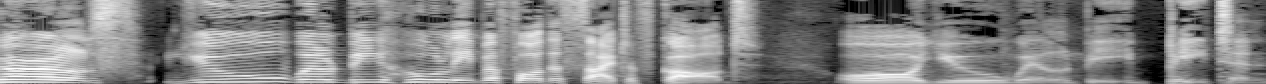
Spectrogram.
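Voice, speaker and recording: A female-sounding voice at medium pitch does a put-on character voice. It moves at a very slow pace with very wide pitch swings. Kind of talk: authoritarian. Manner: harsh, threatening, commanding.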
